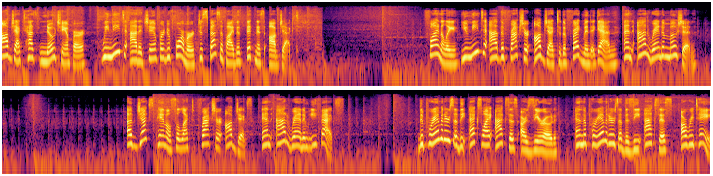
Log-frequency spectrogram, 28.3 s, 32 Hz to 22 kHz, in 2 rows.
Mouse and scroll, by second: 1.7-3.1 drag, 4.0 click, 7.5 click, 8.5 click, 9.1-10.5 drag, 12.0 click, 12.5 click, 14.1 click, 14.9 click, 16.5-18.2 drag, 19.0 click, 20.0 click, 20.9 click, 21.8 click, 23.1 click, 23.6 click, 24.7-26.3 drag, 26.6 middle click, 27.0 click, 28.1 click.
